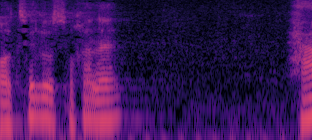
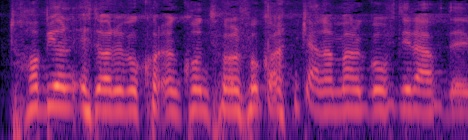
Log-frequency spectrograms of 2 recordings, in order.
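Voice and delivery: pitched up and louder, urging; rising fervour; 5 semitones higher, 7 dB louder than usual. Real, not acted. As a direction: lift the voice with preaching zeal.

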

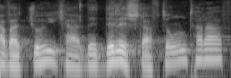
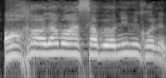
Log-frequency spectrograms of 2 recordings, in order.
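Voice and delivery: high, loud mock complaint; exasperated protest; 9 semitones higher, 8 dB louder than usual. A parent objecting to the preacher, exasperated. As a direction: protest in an aggrieved, raised voice.

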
